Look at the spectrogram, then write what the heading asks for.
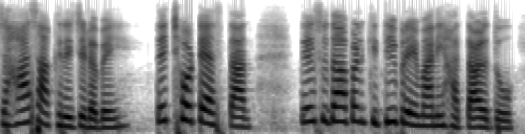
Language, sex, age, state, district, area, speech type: Marathi, female, 45-60, Maharashtra, Kolhapur, urban, spontaneous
